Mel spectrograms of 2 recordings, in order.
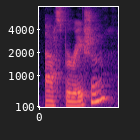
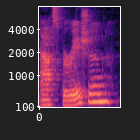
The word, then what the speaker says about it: aspiration: pattern which is that anytime we have shun at the end of a word like in nation communication Etc we stress on the syllable before the shun so the a is the clear vowel that's stressed um we do in four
